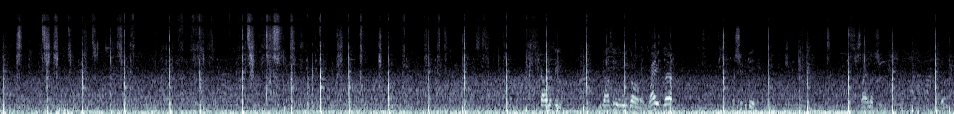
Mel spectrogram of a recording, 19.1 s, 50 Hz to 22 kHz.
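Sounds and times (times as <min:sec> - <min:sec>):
shuffling footsteps: 0:00.0 - 0:11.2
basketball bouncing on hard court: 0:05.6 - 0:07.9.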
